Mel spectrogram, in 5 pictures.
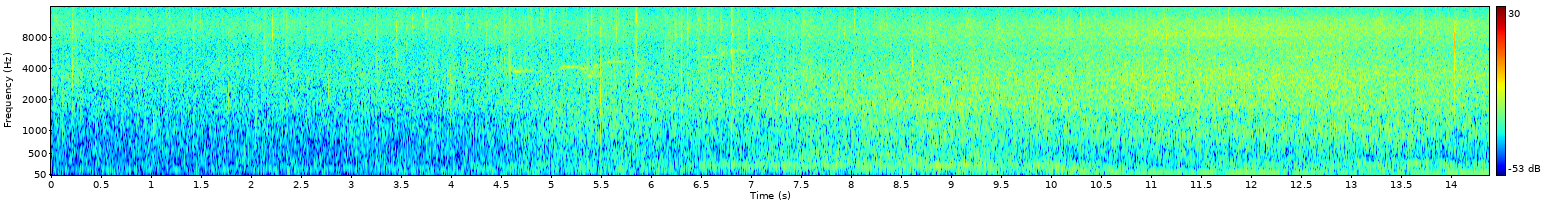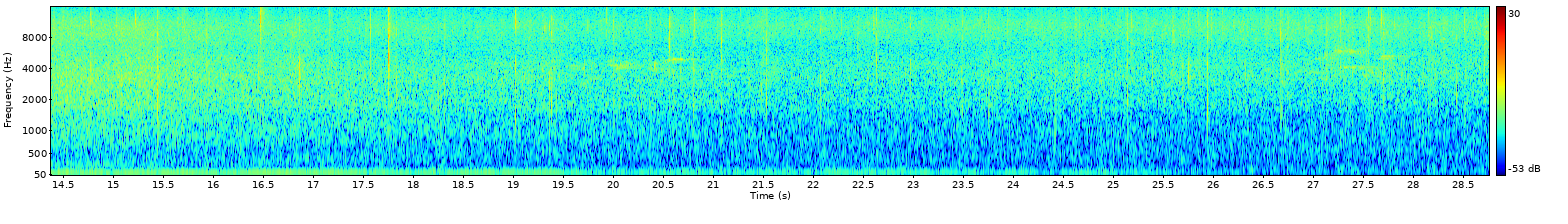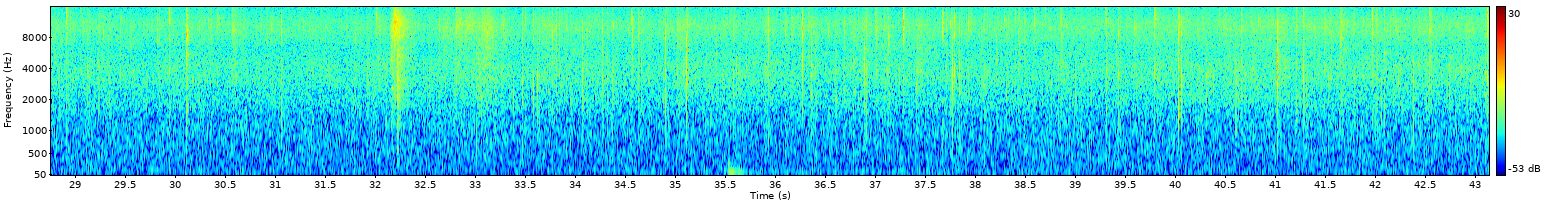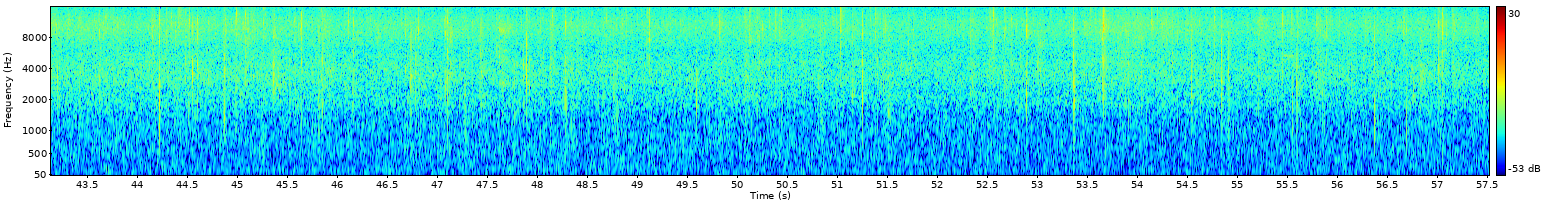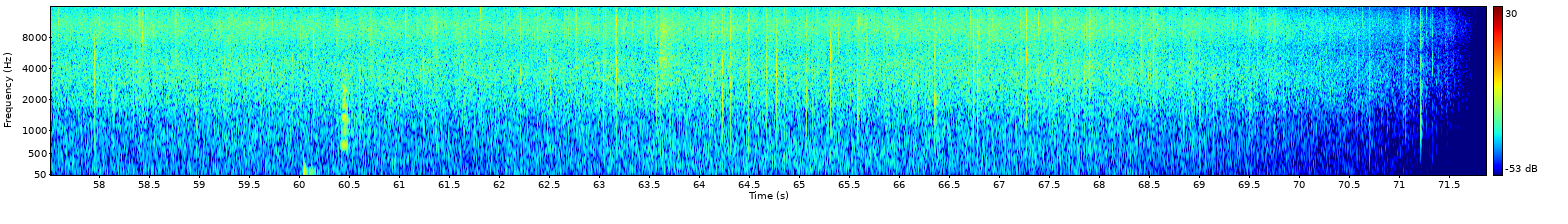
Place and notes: {"title": "水上巷, 埔里鎮桃米里, Nantou County - raindrop", "date": "2016-03-24 09:23:00", "description": "In the woods, raindrop\nZoom H2n MS+XY", "latitude": "23.94", "longitude": "120.92", "altitude": "597", "timezone": "Asia/Taipei"}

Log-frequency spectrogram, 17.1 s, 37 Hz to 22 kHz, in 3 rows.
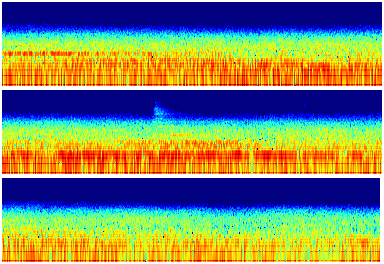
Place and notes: {"title": "On the Creek under 35W - Bridgesounds", "date": "2012-08-12 12:14:00", "description": "The recent bridge expansion over Minnehaha Creek, played by the traffic above, rings regularly and resonates deeply.", "latitude": "44.91", "longitude": "-93.27", "timezone": "America/Chicago"}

